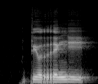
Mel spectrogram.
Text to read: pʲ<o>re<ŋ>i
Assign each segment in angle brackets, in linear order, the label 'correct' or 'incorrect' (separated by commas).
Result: correct, correct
